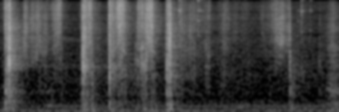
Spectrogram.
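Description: Tarot cards are shuffled by hand in a series of quick riffling, slapping bursts with brief pauses between, close and fairly quiet, with no talking over them.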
